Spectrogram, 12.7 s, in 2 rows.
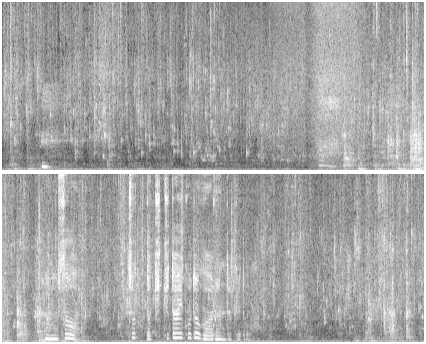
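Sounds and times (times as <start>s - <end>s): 
water running from a sink tap while dishes are rinsed: 0.0s - 12.6s
speech: 0.6s - 0.8s, 7.0s - 7.6s, 8.2s - 10.2s.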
